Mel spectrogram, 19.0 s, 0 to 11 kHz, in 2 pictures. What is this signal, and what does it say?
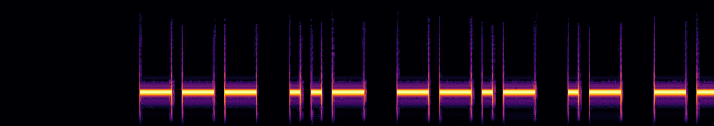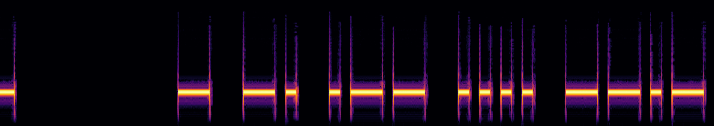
Morse code, heard as a keyed tone, about 8 wpm, 800 Hz. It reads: OUQAM TNWHQ
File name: 4 Q 8wpm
